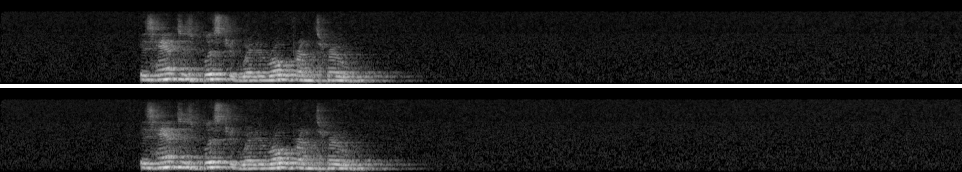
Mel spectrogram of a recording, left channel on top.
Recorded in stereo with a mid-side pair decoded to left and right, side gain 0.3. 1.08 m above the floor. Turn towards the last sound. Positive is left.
turn(degrees=70)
